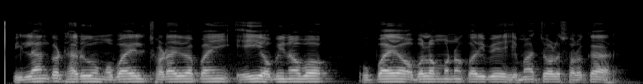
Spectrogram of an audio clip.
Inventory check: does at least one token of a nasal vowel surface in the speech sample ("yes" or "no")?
yes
